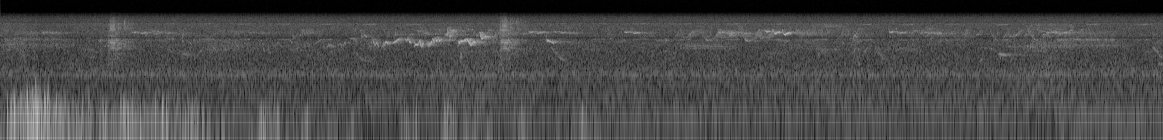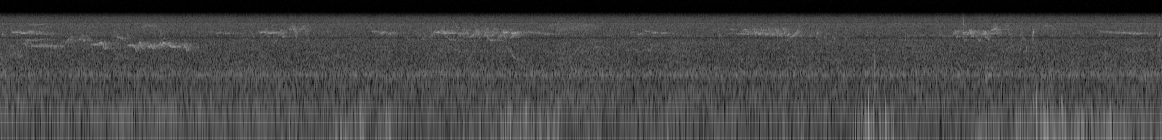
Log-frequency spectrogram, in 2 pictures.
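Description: Marsh ambience: small birds chirping in short high calls that repeat every second or two, over a steady low hum. A low rumble on the microphone comes in the first couple of seconds.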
